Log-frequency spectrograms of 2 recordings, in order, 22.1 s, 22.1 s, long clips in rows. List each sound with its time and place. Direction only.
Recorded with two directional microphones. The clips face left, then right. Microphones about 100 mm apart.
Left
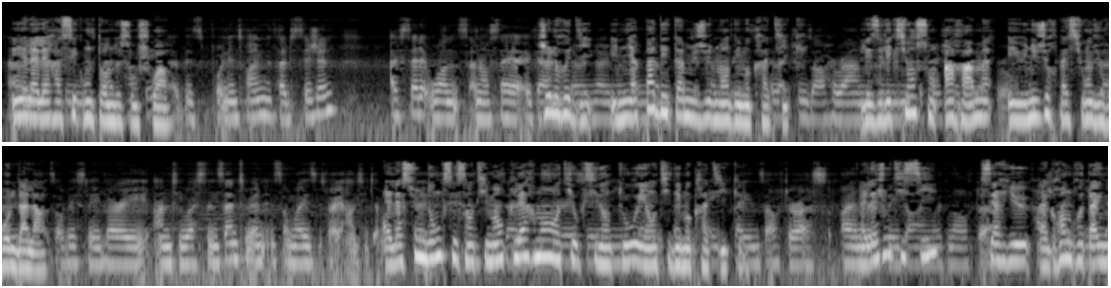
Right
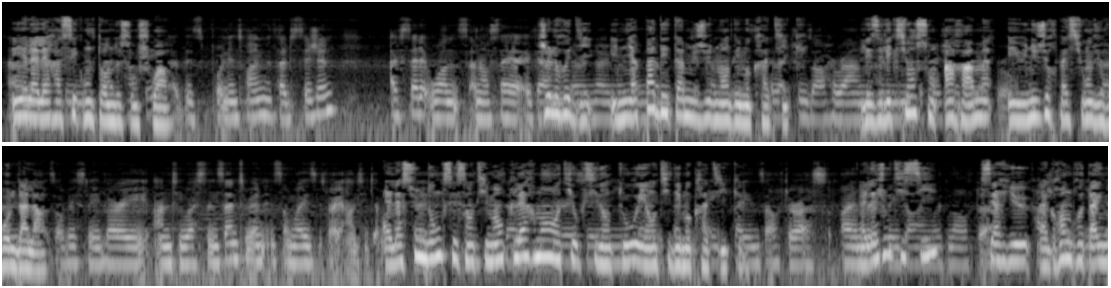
0.1 s speech: 5° right (ahead or behind)
4.3 s a woman's voice: 30° left (ahead or behind)
5.0 s speech: 5° right (ahead or behind)
8.1 s a woman's voice: 25° left (ahead or behind)
8.5 s a woman's voice: 5° right (ahead or behind)
12.8 s a woman's voice: 25° left (ahead or behind)
13.3 s a woman's voice: 5° right (ahead or behind)
18.7 s a woman's voice: 25° left (ahead or behind)
19.5 s speech: 5° right (ahead or behind)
